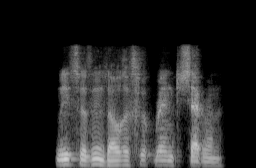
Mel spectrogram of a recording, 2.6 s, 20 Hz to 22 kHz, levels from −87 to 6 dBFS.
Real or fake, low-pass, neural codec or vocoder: fake; 7.2 kHz; codec, 16 kHz, 0.5 kbps, X-Codec, HuBERT features, trained on balanced general audio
